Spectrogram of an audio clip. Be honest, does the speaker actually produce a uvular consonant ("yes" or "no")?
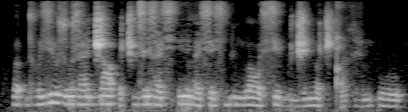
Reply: yes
